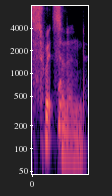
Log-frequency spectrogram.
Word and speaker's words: Switzerland: So it's the same S at the front that you want to this S on the name of the country. So Swiss and Switzerland.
